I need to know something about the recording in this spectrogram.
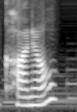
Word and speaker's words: colonel: On the other hand, in British English, it's also colonel, but without that strong R, just a long vowel sound like colonel, colonel.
